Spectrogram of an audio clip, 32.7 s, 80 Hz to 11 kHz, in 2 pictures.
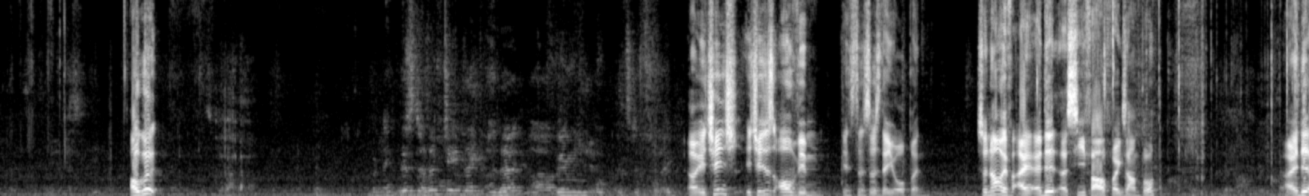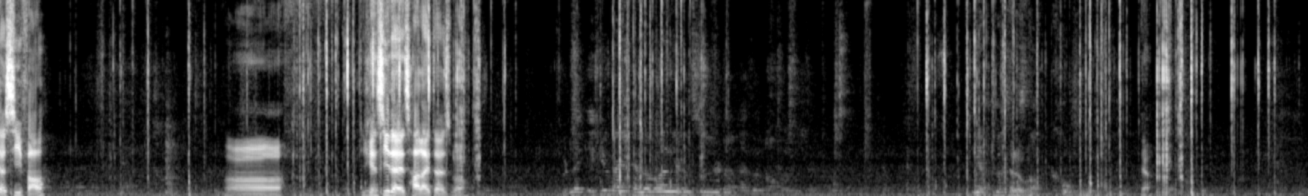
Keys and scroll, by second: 13.4-16.9 typing, 17.8 Return, 18.7 typing, 20.0-25.3 typing, 27.5-31.3 typing, 31.2 Escape.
